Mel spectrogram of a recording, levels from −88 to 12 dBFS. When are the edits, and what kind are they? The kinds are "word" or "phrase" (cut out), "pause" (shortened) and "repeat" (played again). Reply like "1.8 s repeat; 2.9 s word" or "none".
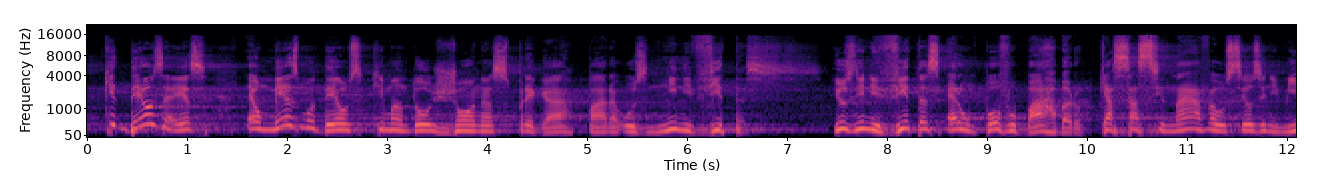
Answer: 7.4 s pause; 10.0 s pause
